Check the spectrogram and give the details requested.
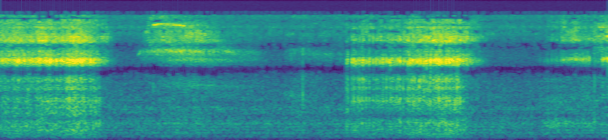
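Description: Repeated rasping snores, about two in six seconds, with quieter breaths between them.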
